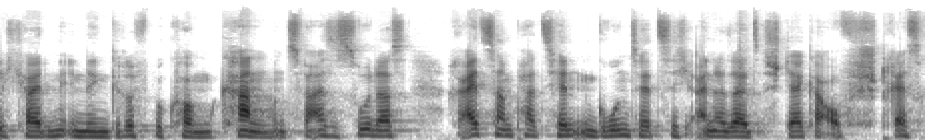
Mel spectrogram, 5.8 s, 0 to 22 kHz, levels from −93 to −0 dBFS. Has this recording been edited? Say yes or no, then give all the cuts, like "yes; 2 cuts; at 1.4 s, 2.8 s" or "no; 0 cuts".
yes; 1 cut; at 1.7 s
